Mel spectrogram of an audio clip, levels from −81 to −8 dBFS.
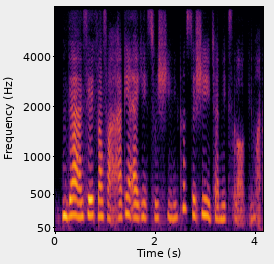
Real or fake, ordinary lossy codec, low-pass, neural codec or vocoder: fake; none; none; codec, 16 kHz, 0.5 kbps, FreqCodec, smaller model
